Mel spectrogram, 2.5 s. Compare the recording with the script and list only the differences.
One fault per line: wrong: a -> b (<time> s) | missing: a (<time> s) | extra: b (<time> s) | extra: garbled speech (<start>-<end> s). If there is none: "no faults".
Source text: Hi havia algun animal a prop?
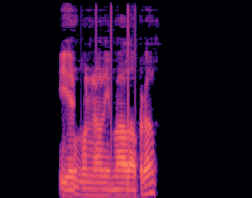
missing: havia (0.7 s)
